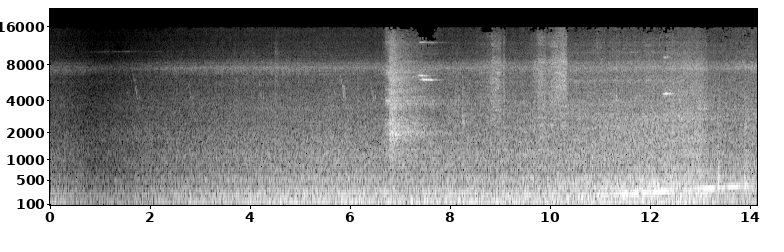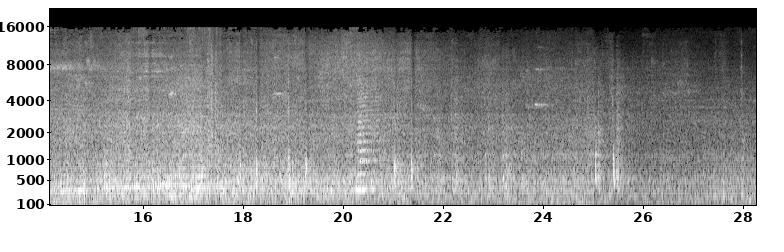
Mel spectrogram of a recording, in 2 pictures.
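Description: Yellow Ohmi Railway electric train pulling out of the station. Its motor whine climbs steadily in pitch as it gathers speed, then its wheels clack over the rail joints as the cars roll past.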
